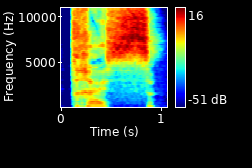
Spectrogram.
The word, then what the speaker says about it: tresse: Le A, encore une fois, un son très très fort du S, tresse, s, d'accord, tresse.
